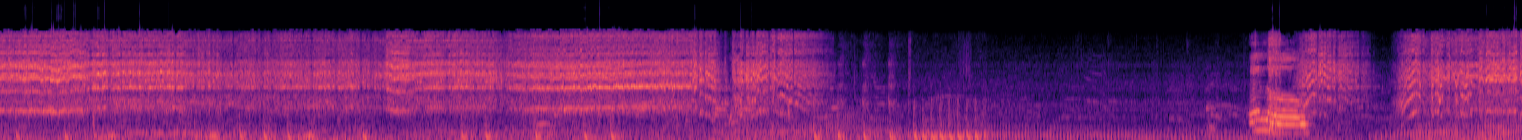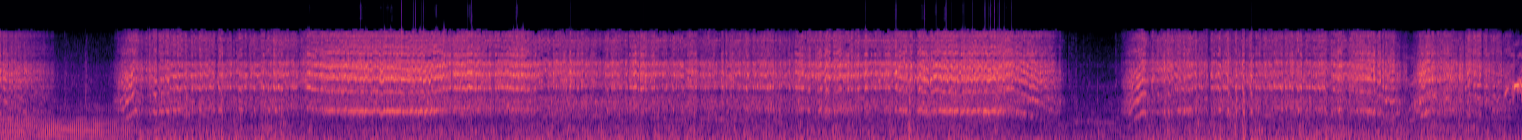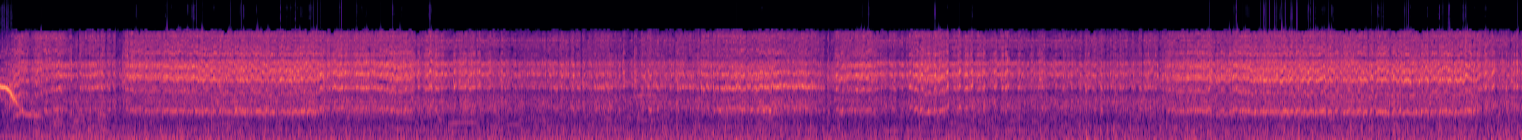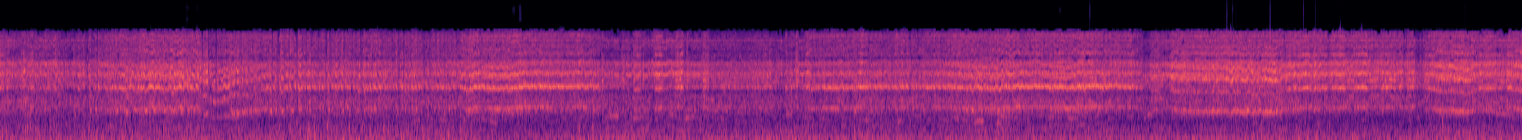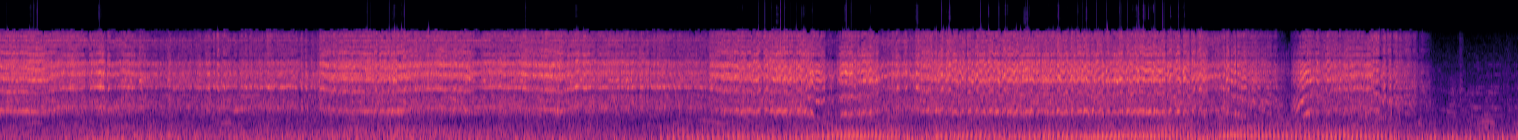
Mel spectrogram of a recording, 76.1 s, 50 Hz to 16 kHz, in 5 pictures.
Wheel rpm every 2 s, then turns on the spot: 230, 230, 220, 160, 10, 0, 20, 110, 140, 220, 230, 230, 180, 150, 170, 150, 210, 230, 230, 220, 230, 220, 220, 200, 210, 230, 230, 220, 220, 220, 220, 230, 220, 230, 210, 210, 180, 80.
none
